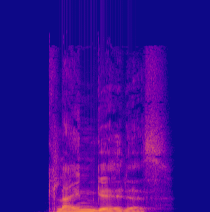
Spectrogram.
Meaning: genitive singular of Kleingeld
- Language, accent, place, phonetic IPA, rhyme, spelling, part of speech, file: German, Germany, Berlin, [ˈklaɪ̯nˌɡɛldəs], -aɪ̯nɡɛldəs, Kleingeldes, noun, De-Kleingeldes.ogg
